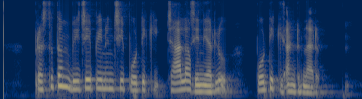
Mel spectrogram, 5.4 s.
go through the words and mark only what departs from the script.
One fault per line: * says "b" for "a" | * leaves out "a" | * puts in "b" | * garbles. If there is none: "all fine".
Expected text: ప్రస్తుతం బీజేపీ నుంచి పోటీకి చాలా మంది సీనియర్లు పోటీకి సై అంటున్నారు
* leaves out "మంది"
* leaves out "సై"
